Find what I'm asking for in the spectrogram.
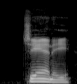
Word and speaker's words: Janney: this is how I would pronounce it because the E's there, so it looks like J-A-N, and then I'm like, oh, there's two, okay, Janney, all right, so she was good, but I remember us watching that and going, like, man, she needed her own episode.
